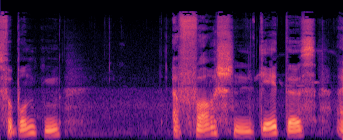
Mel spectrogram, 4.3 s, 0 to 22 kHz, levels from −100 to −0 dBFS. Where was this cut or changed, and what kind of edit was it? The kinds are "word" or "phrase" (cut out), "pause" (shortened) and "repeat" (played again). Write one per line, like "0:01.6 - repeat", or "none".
0:03.2 - word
